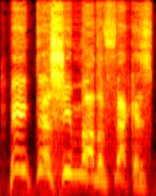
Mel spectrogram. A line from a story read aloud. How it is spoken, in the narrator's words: Marcel roared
